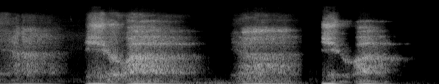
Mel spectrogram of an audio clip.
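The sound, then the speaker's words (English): Loud breathing: a few deep, airy breaths drawn in and pushed out in quick succession, breathy and hissing, with brief pauses between them and no talking. “But I was I learned recently in life that if you breathe in”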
